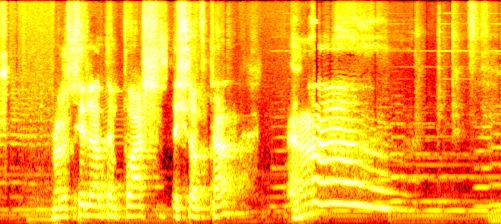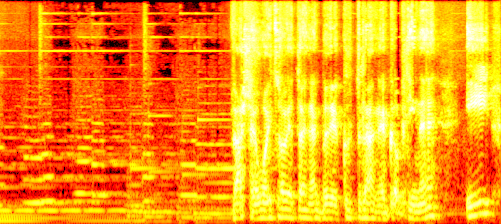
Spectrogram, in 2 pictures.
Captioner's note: goblin noises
